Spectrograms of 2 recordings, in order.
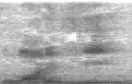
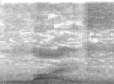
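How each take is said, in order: First: An extra vowel sound follows the final consonant. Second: The word ends cleanly on the final consonant. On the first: The speaker calls it wrong. "We don't say livey" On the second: The speaker calls it right. "we ignore letter E and say life"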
